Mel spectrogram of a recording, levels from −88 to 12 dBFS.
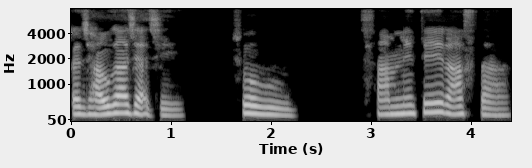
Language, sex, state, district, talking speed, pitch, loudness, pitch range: Bengali, female, West Bengal, Dakshin Dinajpur, 110 wpm, 190 Hz, -16 LUFS, 165-215 Hz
